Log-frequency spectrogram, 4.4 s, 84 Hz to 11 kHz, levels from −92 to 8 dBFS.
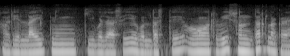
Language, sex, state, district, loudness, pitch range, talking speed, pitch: Hindi, male, Uttar Pradesh, Budaun, -25 LUFS, 115-130 Hz, 205 wpm, 125 Hz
